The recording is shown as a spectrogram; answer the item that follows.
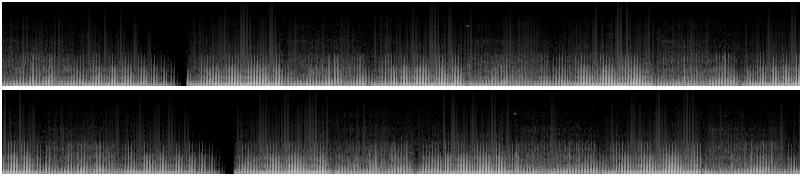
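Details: A sleeping house cat in a cozy Ukrainian cottage purrs contentedly, a low vibrating rumble in regular breath-linked bursts, broken by two short silent gaps.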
